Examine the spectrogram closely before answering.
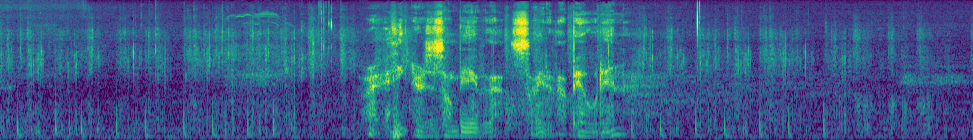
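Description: Footsteps tap steadily on hard pavement.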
